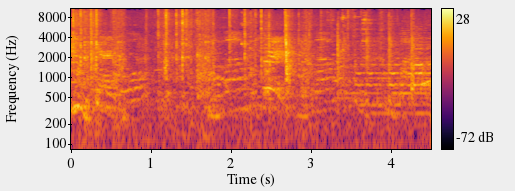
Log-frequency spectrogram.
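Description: Metal spatulas chopping and scraping on the frozen steel plate of a stir-fried yogurt (rolled ice cream) stall, a quick run of clicks and scrapes, with voices talking over them.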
